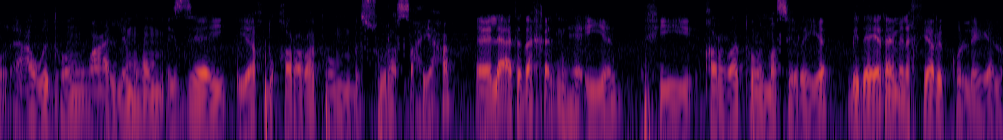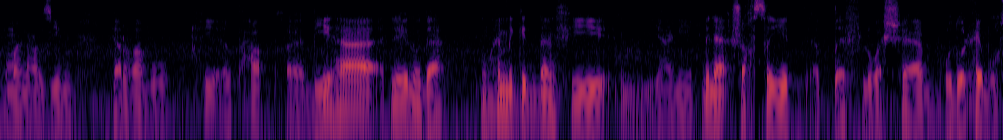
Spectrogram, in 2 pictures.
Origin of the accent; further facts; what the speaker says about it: Luxor, Luxor Governorate, Egypt; أنا يعني من الأقصر، وإحنا عندنا قواعد حاكمة في الاختيار بتبقى أقرب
